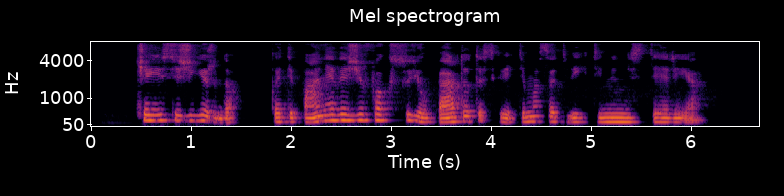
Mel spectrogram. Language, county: Lithuanian, Utena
